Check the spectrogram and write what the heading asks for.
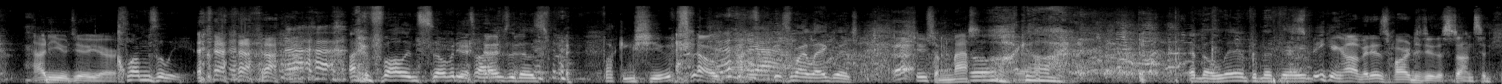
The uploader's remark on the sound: Then stick around for audio from the cast Q&#38;A session that followed the screening. Tribeca TV Festival 2017. Tribeca TV Festival red carpet interviews. Then stick around for audio from the cast Q&A session that followed the screening.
